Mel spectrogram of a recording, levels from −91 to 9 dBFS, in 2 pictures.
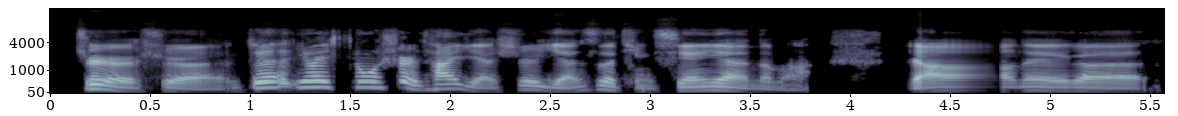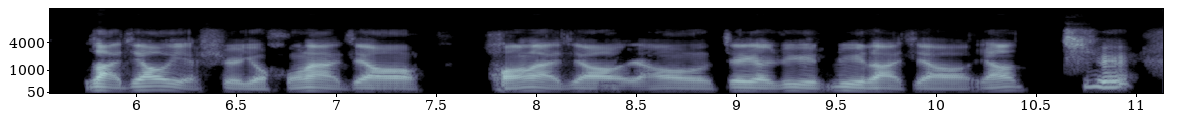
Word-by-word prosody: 是 - - +4
是。 85 +3 -3
对， 205 +1 +2
因 215 - 0
为 220 - +4
西 215 - -7
红 215 0 0
柿 190 - +1
它 165 +3 +4
也 95 - -3
是 140 +5 -5
颜 105 0 0
色 - - -2
挺 95 - -10
鲜 115 +6 +2
艳 115 -6 +3
的 85 -2 -9
嘛， - - -11 0.5
然 - - +8 0.3
后 115 - -4
那 120 -2 -2
个 100 -4 -1 0.3
辣 - - +5
椒 125 0 +2
也 - - -4
是 90 - -6
有 85 -1 -3
红 100 - -6
辣 105 -4 +4
椒、 95 -1 +1 0.3
黄 - - +2
辣 - - +3
椒， 95 -1 -1
然 90 0 -5
后 95 -1 -3
这 110 +3 0
个 100 -1 +2
绿 105 0 -4
绿 110 0 -3
辣 95 -1 +2
椒， 85 -1 -3
然 100 - -1
后 115 - -14 0.2
其 - - 0
实 215 -2 -1
100 Hz, 240 characters per minute, -26 LUFS, 95-120 Hz, 0.5 s, 然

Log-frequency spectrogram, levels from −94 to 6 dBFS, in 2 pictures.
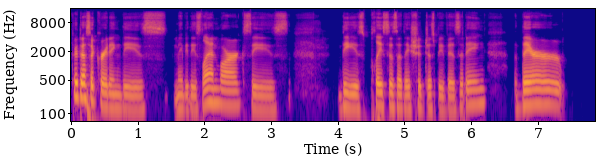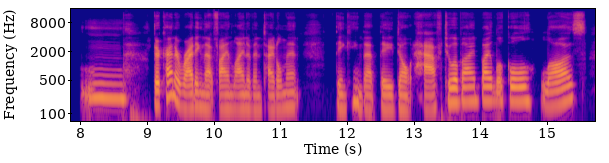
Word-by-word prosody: they're 225 - +6
desecrating 140 - +5
these, 120 - -3
maybe, 125 0 -5
these 120 +1 -5
landmarks, 155 -3 +3
these 115 -2 -5 0.7
these 130 -1 -1
places 140 -1 +1
that 130 -1 -1
they 125 0 -1
should 125 0 -2
just 125 +1 -4
be 120 -1 -4
visiting. 150 +9 -3 0.4
They're 155 +2 +5 0.6
mm, 210 -1 -5 0.4
they're 150 - +6
kinda 225 +5 +3
riding 135 0 +3
that 125 - -1
fine 125 0 -1
line 125 0 -2
of 125 - -6
entitlement, 125 +3 -5 0.5
thinking 125 +4 -6
that 125 -1 -4
they 125 0 -2
don't 120 0 -3
have 120 +2 +1
to 175 - +1
abide 180 +1 0
by 185 0 +2
local 185 -1 -1
laws, 165 +8 0
140 Hz, 135 wpm, -25 LUFS, 125-170 Hz, 0.7 s, they're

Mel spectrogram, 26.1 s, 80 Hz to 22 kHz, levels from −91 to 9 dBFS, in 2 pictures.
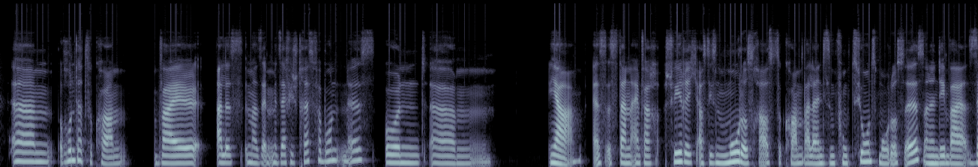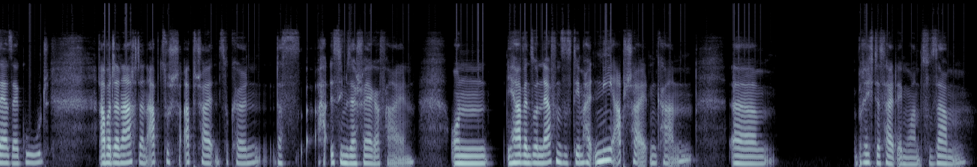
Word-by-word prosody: ähm, 215 -1 +1
runterzukommen, 195 -7 -2 0.4
weil 180 0 +3 0.2
alles 185 0 -1
immer 185 -2 -5
sehr 175 - -3
mit 190 -1 -6
sehr 190 0 -3
viel 195 -1 -8
Stress 210 +3 -6
verbunden 235 0 -4
ist 245 +2 -5
und, 185 -1 -1
ähm, 170 - -5 0.7
ja, 180 +1 +5 0.2
es 180 - -4
ist - - -8
dann 180 -1 +3
einfach 175 -1 -3
schwierig, 205 -2 +1
aus 170 - -2
diesem 185 -1 -1
Modus 185 -2 +4
rauszukommen, 185 -1 -3
weil - - 0
er 170 - +2
in 170 - 0
diesem 175 0 -5
Funktionsmodus 195 0 -2
ist 215 +7 +3
und 180 - 0
in 175 0 +3
dem 175 0 +1
war 170 -1 +4
er - - -11
sehr 185 +1 +3
sehr 175 -1 -1
gut. 190 +3 -5 0.7
Aber 185 +1 +7
danach 185 +2 +5
dann 185 -2 -2
abzusch 205 +1 -2
abschalten 190 -2 -2
zu 205 - -14
können, 175 +1 -4
das 180 -1 -8 0.2
ha - - -3
ist 190 +1 -2
ihm 185 -2 +4
sehr 170 0 +3
schwergefallen 65 - -3 0.4
und, 170 0 +3 0.2
ja, 190 +2 +7
wenn 185 - +5
so 185 - +2
'n 180 - +3
Nervensystem 190 -1 +2
halt 190 - 0
nie 235 +4 +7
abschalten 180 - -2
kann, 235 +7 -5 0.5
ähm, 165 -1 0 1.1
bricht 195 0 -2
das 180 - -3
halt 165 -3 +1
irgendwann 155 -1 -5
zusammen 170 +3 -4
185 Hz, 155 wpm, -23 LUFS, 175-195 Hz, 1.1 s, Aber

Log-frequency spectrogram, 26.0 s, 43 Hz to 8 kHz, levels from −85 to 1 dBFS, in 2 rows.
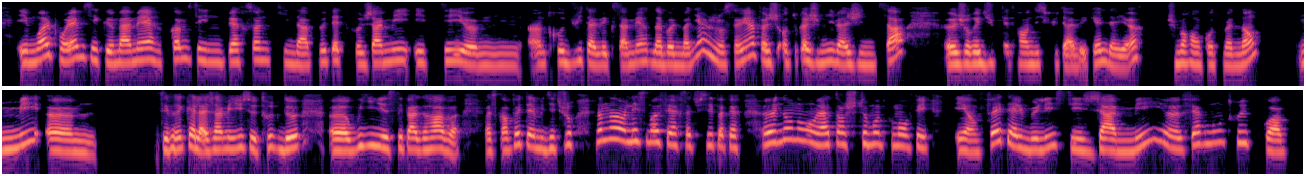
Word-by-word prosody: Et 190 - -1
moi 215 +7 +4
le 295 - 0
problème 230 0 +1
c'est 225 -4 -3
que 190 -2 +1
ma 185 0 +4
mère, 215 0 +1
comme 230 +1 0
c'est 220 - -3
une 195 -2 -6
personne 205 +3 -1
qui 190 -4 -11
n'a 165 -2 0
peut-être 195 +3 -3 0.2
jamais 200 +4 0
été, 195 +2 -3
hem, 160 -1 -1
introduite 190 +3 -4
avec 165 -2 +1
sa - - 0
mère 195 +3 -3
de 185 - -8
la 170 - +2
bonne 165 -1 +1
manière, 160 - -1
j'en 185 - -1
sais 175 +2 -5
rien, 240 +9 +1
enfin 205 -10 0
j 190 - -6
en 190 - -2
tout 190 - -18
cas, - - +3
je 185 -2 -5
m'imagine 170 -4 -1
ça- 180 - +3 0.4
heu, 170 - +6
j'aurais 175 0 +2
dû 180 0 -6
peut-être 175 -1 -13
en 170 - 0
discuter 170 0 -5
avec - - -1
elle 190 +2 0
d'ailleurs, 150 - 0 0.3
je 180 - -8
m'en 185 - +1
rends 175 -2 -2
compte 170 0 -6
maintenant- 160 - 0 0.4
mais, 220 - 0
hem, 175 -4 +3 0.7
c'est 195 - +3
vrai 205 +1 +2
qu'elle 230 -4 +5
a - - +8
jamais 205 +2 +2
eu - - -1
ce 220 -2 +1
truc 225 +3 -2
de: 210 +4 +7 0.3
«Heu, 190 0 +9
oui 245 +3 +1
c'est 220 - -1
pas 200 -2 +4
grave». 200 -6 +2 0.2
Parce 185 0 -3
qu'en 195 +1 0
fait 270 0 +1
elle 240 -3 +3
me - - -2
disait 215 +2 -1
toujours: 275 +6 -3 0.2
«Non, 335 - +2
non 380 -1 +5
laisse-moi 320 -1 +1
faire 275 -4 0
ça, 250 -1 -2
tu 245 +1 -15
sais 255 0 -6
pas - - -1
faire. 230 -1 0 0.2
Heu, 290 +2 +6
non, 370 +1 0
non 335 -4 -1
attends, 275 +1 +3
je 280 +1 -11
te 285 - +1
montre 280 0 -2
comment 255 -2 -1
on - - -5
fait». 225 -2 -2 0.2
Et 195 -1 +2
en 175 0 -3
fait, 290 - +4
elle 235 -7 +3
me 195 0 +1
laissait 210 -2 -3
jamais, 185 - +1 0.2
heu, 210 -3 +1
faire 270 +8 -1
mon 300 +2 -6
truc, 300 -2 -4
quoi. 175 -2 +3
200 Hz, 240 wpm, -23 LUFS, 180-240 Hz, 0.7 s, Heu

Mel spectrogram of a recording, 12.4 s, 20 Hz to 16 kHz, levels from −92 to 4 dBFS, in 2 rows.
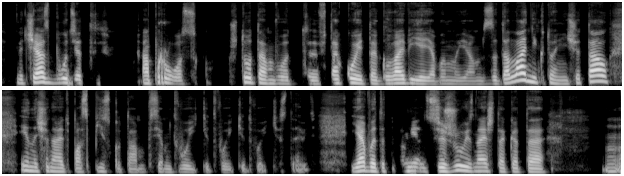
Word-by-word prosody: "Сейчас 195 +6 +5
будет 170 -2 -1 0.6
опрос, 160 -5 -1 0.3
что 200 -1 0
там, 165 -4 0
вот, 145 -2 -6 0.2
э, 140 - -3
в - - -13
такой-то 165 -3 +1
главе, 155 -1 +2
я 135 -1 -4
вам 140 -1 -12
я 130 0 -12
вам 130 - -16
задала, 175 - +5
никто 200 -7 -2
не 140 -1 -8
читал" 235 - +5 0.3
и 200 - -2
начинает 165 -4 -2
по 145 - -4
списку 145 -1 -7
там 130 0 -12
всем 130 -3 -9
двойки, 130 -1 -12
двойки, 120 -2 -15
двойки - - -20
ставить. - - -17 0.3
Я 185 - +6
в 175 - -6
этот 160 -2 +1
момент 170 -3 -4
сижу 165 +7 +2
и, - - +3
знаешь, 170 -1 0
так 150 -1 -6
это, 140 -1 -1 0.6
м, - - -8
160 Hz, 185 wpm, -20 LUFS, 140-175 Hz, 0.6 s, Я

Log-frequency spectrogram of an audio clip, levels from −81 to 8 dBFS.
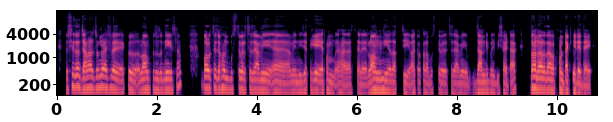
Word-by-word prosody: তো - - -7
সেটা 180 0 +3
জানার 160 +2 +5
জন্যই 170 +1 +3
আসলে 155 -1 +2 0.2
একটু 145 +3 -2 0.2
লং 145 0 +3
পর্যন্ত 140 -1 -4
নিয়ে 145 0 +4
গেছিলাম। 185 +9 -8 0.4
পরবর্তী 165 0 +3
যখন 160 +1 +1
বুঝতে 140 +2 -8
পেরেছে 145 0 -1
যে, - - +3
আমি 135 0 +1 0.2
অ্যা 125 - +2 0.2
আমি 120 +1 -4
নিজে 125 +2 -2
থেকেই 140 -1 +2
এরকম 125 0 -1
দেখা 110 -2 -2
যাচ্ছে 105 +1 -9 0.3
লং 145 - +5 0.2
নিয়ে 130 -1 +1
যাচ্ছি। 120 0 -5
হয়তো 120 +1 -3
তারা 115 -3 -4
বুঝতে 125 +2 -13
পেরেছে 115 0 -4
যে, - - -1
আমি 115 - -4 0.3
জানি 120 0 +3
দিবো 120 -1 -6
এই - - -11
বিষয়টা। 110 -3 -2 0.4
তখন 160 -1 +6
ওরা 145 -1 +5
তো - - +4
আমার 130 -1 0
ফোনটা 125 -3 +3
কেটে 115 -4 +4
দেয়। 95 -1 +1
135 Hz, 240 wpm, -23 LUFS, 120-150 Hz, 0.4 s, তখন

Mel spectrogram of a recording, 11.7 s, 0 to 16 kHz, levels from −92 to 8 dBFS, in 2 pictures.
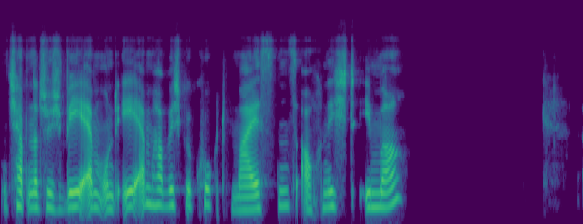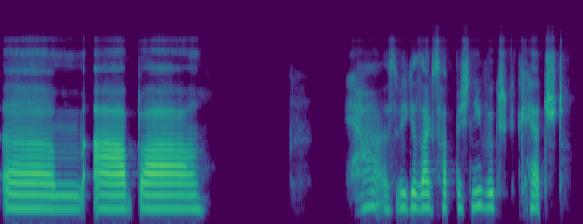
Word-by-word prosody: ich - - -4
habe 205 -2 +1
natürlich 195 -3 -2
WM 205 -1 +4
und 180 0 -4
EM 400 - +2
habe 225 -1 -1
ich 225 - -3
geguckt, 235 -1 -6
meistens, 185 +6 -1
auch 175 - -3
nicht 205 0 -3
immer. 205 +7 0 1.8
Ähm, 185 -1 +1
aber 185 -1 +4 1.4
ja, 210 0 -8
also, 185 0 -12
wie 200 - -4
gesagt, 200 -1 -1
es - - -7
hat 195 0 -6
mich 195 0 -6
nie 215 0 -5
wirklich 200 0 -5
gecatcht. - - -3
195 Hz, 130 wpm, -25 LUFS, 185-210 Hz, 1.8 s, WM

